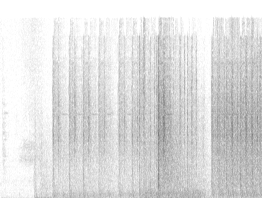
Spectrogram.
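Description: Dense, sustained gunfire spam in CS:GO on the Vertigo map, rapid overlapping shots from about half a second on, loud and continuous with brief dips, no talk.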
